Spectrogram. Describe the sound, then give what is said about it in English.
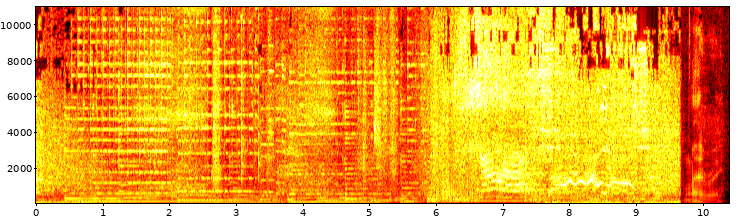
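A man yells loudly over a roar of rushing wind and water in a film scene, following a few seconds of sustained dramatic music, before cutting off abruptly. “He's almost got that Johnny Depp yelling out.”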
